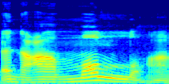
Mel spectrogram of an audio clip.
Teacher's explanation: An'amallah, an'ama, ma tu mesti nipis. An'amallah, Allah tu tebal. An'amallah, Allah tanpa muncung.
